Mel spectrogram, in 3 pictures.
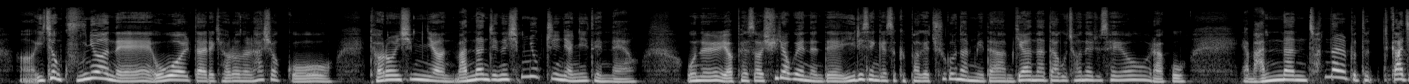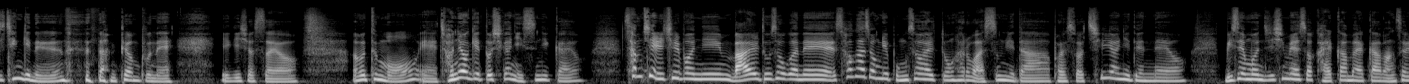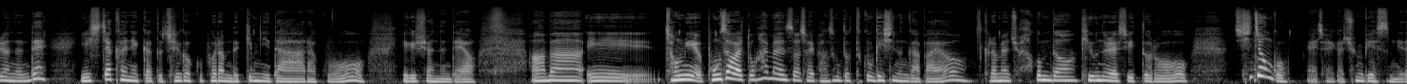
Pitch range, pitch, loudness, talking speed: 155-215 Hz, 180 Hz, -21 LUFS, 315 characters per minute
